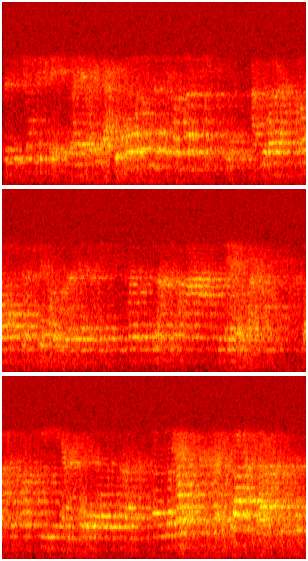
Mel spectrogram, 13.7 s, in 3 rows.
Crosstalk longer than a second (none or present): present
